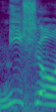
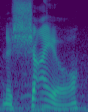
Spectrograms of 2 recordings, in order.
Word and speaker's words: Nishio: pass intended for udoo when I got to say it quickly I say it wrong and when I stop to look at the roster I say it right nishio so corner kick here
